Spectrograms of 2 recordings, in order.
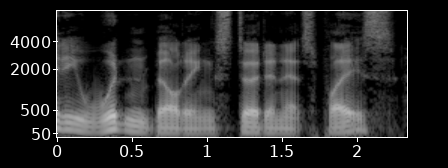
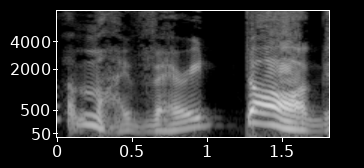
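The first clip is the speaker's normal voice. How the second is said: sighing; 4 semitones higher, 10 dB louder, slower than usual. Acted. Rip grieving his dog forgot him, loud and slow lament. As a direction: let the hurt swell out louder. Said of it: "sighed Rip".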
